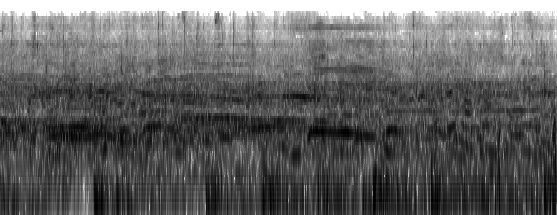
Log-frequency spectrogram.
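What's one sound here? A crowd of spectators chatters and calls out outdoors.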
